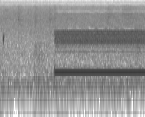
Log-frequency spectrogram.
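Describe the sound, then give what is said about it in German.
Telephone ringing tone while placing a call, a short quiet hiss then a single steady electronic tone that starts abruptly and holds at a constant pitch, loud and alone. “habe ich in Groß-Paschleben noch einmal angerufen.”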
